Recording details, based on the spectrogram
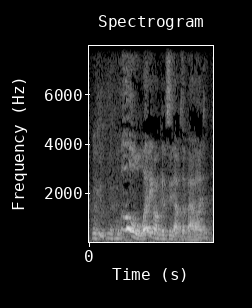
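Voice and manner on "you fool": slow scolding why, then a high mocking You fool; mock-angry question ending in a laughing high squeal; scornful demo. Shown as a demonstration. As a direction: berate them, voice leaping up on the insult. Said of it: "probably say this twice".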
